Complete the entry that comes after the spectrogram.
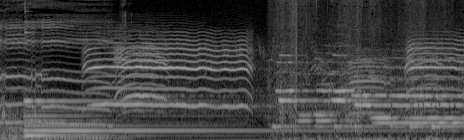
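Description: Sheep and goats bleat loudly, several overlapping wavering cries running almost continuously, with a brief dip before more bleats pile in.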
